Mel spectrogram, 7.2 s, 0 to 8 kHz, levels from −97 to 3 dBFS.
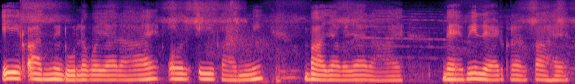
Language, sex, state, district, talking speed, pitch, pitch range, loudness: Hindi, female, Punjab, Kapurthala, 160 wpm, 170 Hz, 165-190 Hz, -18 LUFS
